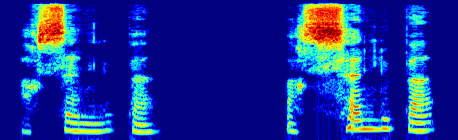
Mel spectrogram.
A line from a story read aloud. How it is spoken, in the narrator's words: he muttered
